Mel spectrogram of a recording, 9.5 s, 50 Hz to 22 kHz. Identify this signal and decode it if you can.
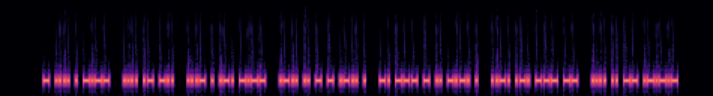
Morse code, heard as a keyed tone, about 42 wpm, 700 Hz. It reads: THEY HAD VERY LITTLE NOTICE FROM HIM.
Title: Sentences from Top 1000 Words - Review Part 2 - 45wpm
